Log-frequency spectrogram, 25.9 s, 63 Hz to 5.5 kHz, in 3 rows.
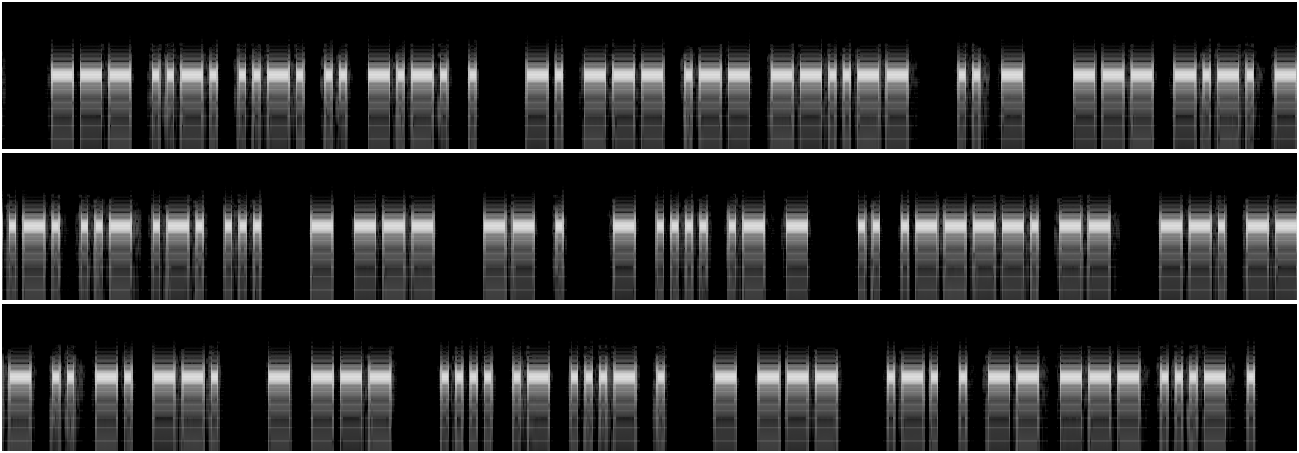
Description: Morse code, heard as a keyed tone, about 25 wpm, 600 Hz. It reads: OFFICE NOW, IT OCCURS TO ME THAT I'M GOING TO HAVE TO REMOVE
